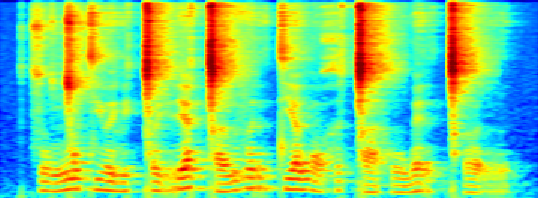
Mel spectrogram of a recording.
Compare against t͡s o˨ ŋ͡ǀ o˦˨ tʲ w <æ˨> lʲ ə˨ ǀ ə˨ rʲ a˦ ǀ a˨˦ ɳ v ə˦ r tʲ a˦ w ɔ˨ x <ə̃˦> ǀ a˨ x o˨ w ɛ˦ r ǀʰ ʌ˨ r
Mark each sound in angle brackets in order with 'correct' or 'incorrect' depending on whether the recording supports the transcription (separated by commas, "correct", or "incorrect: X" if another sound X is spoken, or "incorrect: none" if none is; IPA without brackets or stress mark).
incorrect: ə˨, incorrect: ə˦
